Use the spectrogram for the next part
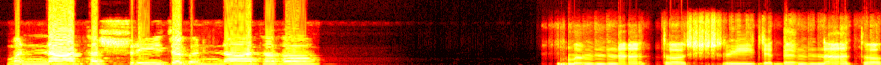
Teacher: મન્નાથ શ્રી જગન્નાથઃ મન્નાથ શ્રી જગન્નાથઃ હવે મન્નાથઃ પછી શ્રી છે વિસર્ગ પછી શકાર આવ્યો વિસર્ગનો કયો શકાર થશે હા શ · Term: અડધો શકાર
